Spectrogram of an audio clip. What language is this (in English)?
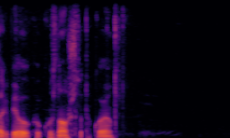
Russian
